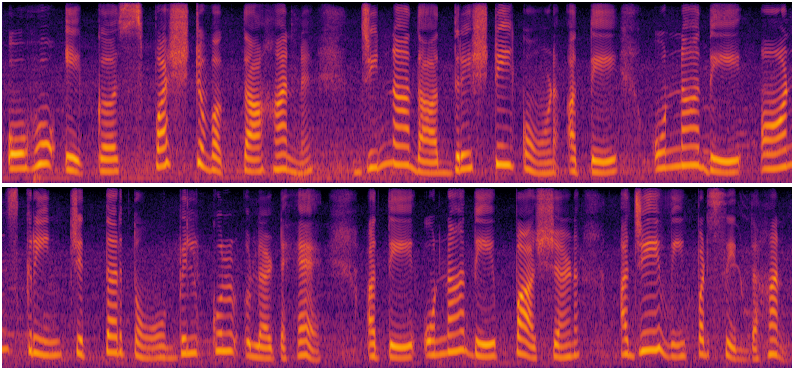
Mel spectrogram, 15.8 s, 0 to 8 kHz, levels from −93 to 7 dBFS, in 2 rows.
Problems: none marked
